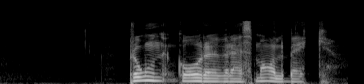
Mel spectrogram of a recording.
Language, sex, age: Swedish, male, 26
